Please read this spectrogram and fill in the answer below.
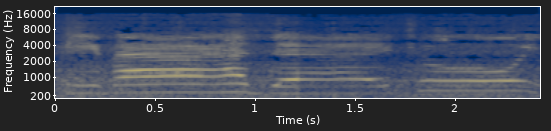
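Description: A child's voice singing a birthday song in long held notes over a soft backing.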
